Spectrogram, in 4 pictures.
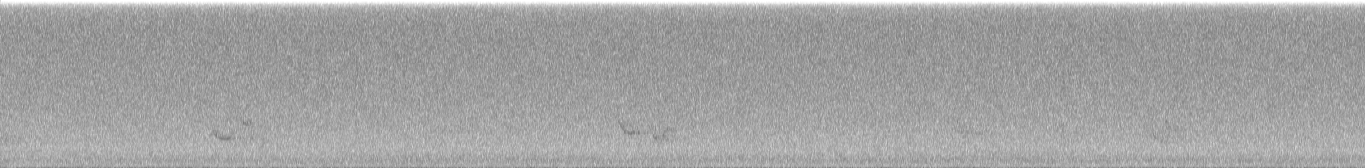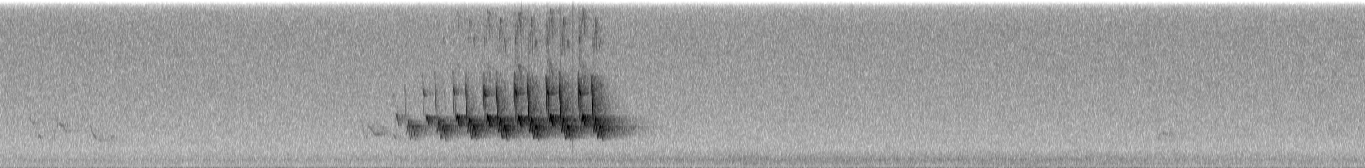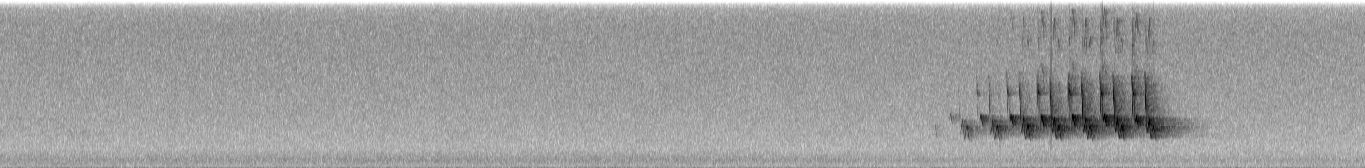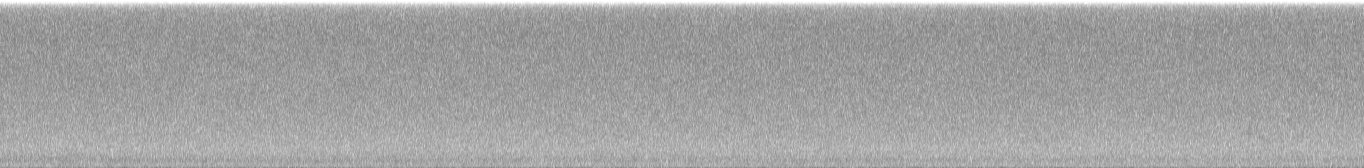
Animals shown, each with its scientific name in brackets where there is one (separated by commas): Ovenbird (Seiurus aurocapilla), Blue-headed Vireo (Vireo solitarius)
